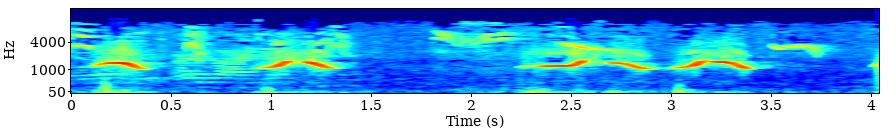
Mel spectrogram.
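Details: Oriental magpie-robin (kacer) puffed up like a balloon in mbagong mbesi song: long, smooth arched whistles rising and falling, some wavering in pairs, separated by quiet gaps, with a few thin high notes.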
